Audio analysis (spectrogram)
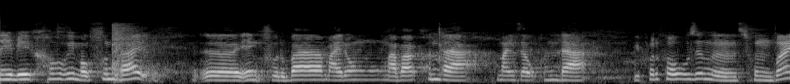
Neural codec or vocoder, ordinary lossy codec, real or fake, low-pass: codec, 16 kHz, 4 kbps, FunCodec, trained on LibriTTS, 50 frames a second; MP3, 32 kbps; fake; 7.2 kHz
